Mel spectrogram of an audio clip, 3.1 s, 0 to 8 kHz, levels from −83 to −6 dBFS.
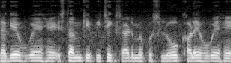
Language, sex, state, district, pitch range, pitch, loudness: Hindi, male, Chhattisgarh, Balrampur, 125-135 Hz, 130 Hz, -16 LUFS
